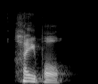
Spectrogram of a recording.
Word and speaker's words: Heupel: He didn't give me a whole lot, but how do you pronounce his last name? Is it Heupel? Heupel? – Heupel. – Heupel. Okay, I knew I was pronouncing it wrong.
